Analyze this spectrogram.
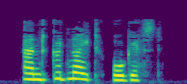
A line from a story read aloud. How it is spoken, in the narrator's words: she added in a courteous tone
